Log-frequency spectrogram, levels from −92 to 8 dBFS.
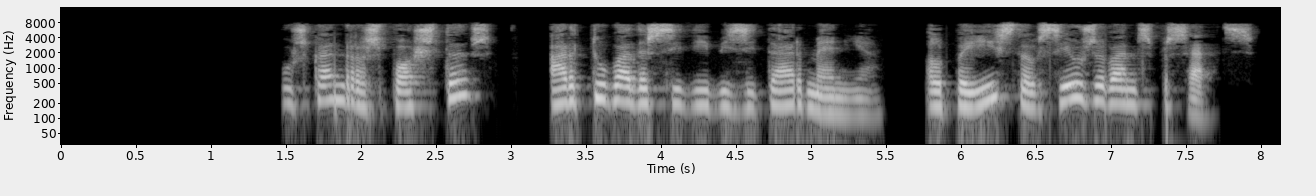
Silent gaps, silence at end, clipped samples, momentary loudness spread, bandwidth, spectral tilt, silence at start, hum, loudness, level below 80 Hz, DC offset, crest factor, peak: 2.95-3.00 s, 3.07-3.26 s, 5.52-5.76 s; 0.2 s; under 0.1%; 10 LU; 8.4 kHz; -2.5 dB/octave; 1.5 s; none; -16 LUFS; -58 dBFS; under 0.1%; 18 dB; 0 dBFS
